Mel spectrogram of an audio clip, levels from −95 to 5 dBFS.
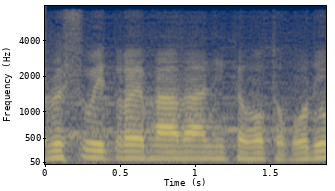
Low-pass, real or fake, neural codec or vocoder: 7.2 kHz; fake; codec, 16 kHz, 0.5 kbps, FunCodec, trained on Chinese and English, 25 frames a second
